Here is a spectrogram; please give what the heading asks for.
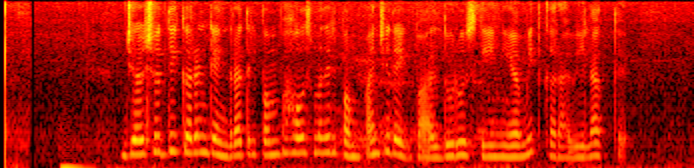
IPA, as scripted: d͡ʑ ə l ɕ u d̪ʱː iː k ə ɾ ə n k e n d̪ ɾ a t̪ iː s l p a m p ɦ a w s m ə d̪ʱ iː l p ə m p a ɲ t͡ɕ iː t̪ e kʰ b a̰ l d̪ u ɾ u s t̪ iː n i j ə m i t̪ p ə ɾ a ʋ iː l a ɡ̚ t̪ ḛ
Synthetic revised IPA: d͡ʑ ə l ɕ u d̪ʱː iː k ə ɾ ə ɳ k e n d̪ ɾ a t̪ iː l p ə m p ɦ a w s m ə d̪ʱ iː l p ə m p a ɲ t͡ɕ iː d̪ e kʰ b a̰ l d̪ u ɾ u s t̪ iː n i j ə m i t̪ k ə ɾ a ʋ iː l a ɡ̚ t̪ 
